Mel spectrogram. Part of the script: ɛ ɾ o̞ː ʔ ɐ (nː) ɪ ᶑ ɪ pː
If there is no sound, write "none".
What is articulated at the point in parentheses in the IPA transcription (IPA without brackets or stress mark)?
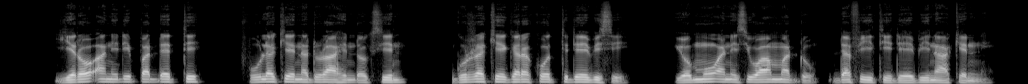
n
